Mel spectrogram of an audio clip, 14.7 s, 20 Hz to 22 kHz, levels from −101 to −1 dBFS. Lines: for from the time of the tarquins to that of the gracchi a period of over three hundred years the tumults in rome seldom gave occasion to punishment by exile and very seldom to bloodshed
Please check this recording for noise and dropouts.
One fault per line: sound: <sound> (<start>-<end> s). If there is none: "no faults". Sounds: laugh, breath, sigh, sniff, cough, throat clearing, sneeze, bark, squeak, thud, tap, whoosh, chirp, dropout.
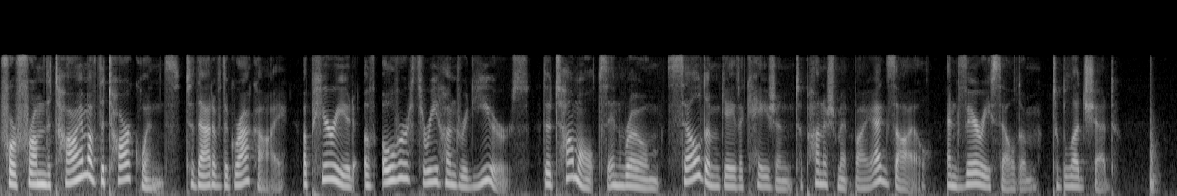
sound: thud (14.4-14.5 s)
